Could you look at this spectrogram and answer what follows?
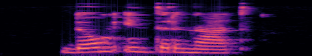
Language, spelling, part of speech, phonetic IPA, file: Russian, интернат, noun, [ɪntɨrˈnat], LL-Q7737 (rus)-интернат.wav
- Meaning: boarding school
